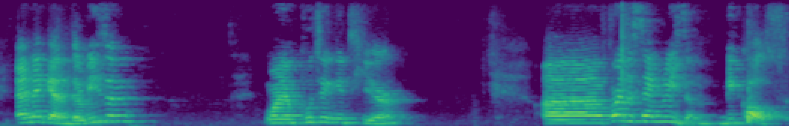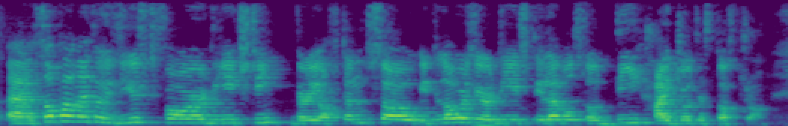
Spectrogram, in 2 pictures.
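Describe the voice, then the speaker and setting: Her loudness swinging widely, a woman talks at a moderate pace with a fairly high pitch and lively intonation. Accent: non-native. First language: not English. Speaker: health vlogger. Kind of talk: casual chat. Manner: halting.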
